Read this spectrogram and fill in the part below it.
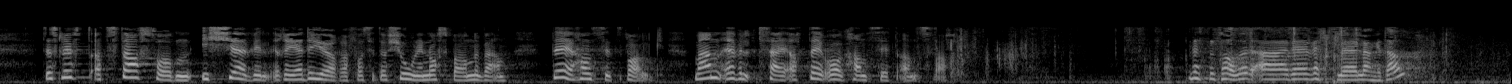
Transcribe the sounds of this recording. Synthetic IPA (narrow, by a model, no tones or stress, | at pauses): t̪ʰɪlslʉt̪ːʰɑt̪st̪ɑːt̪sɔʁd̪n̩ɪçəʋɪlʁeːd̪əjøːʁəfɔʁsɪt̪ʉɑʃuːn̩ɪnɔʁsk̚bɑːʁnəbæ̰ːʁn | d̪̥ɛæʁɦɑnsɪt̪ʰʋɑ̰lɡmɛnɛʋɪlsæɪʔɑt̪̚d̪ɛæʁʔoːɡhɑnsɪt̪ʰɑ̰nsʋɑ̰ːʁ | nɛst̪ət̪ʰɑːləɾæɾʋɛsləlɑŋːəd̪ɑːl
